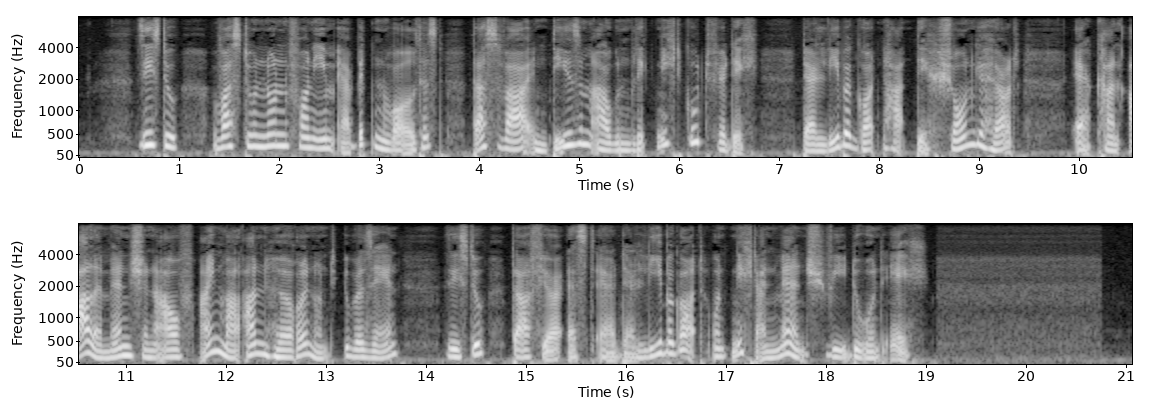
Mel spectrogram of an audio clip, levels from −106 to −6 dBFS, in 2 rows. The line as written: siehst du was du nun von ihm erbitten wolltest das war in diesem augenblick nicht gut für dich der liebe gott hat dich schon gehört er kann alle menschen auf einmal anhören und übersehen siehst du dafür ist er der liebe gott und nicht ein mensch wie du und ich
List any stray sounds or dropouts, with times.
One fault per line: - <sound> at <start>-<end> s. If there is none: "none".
none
